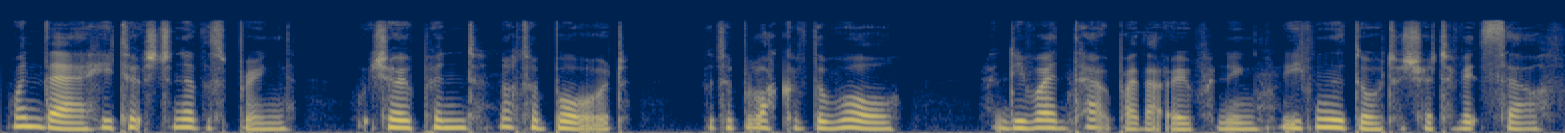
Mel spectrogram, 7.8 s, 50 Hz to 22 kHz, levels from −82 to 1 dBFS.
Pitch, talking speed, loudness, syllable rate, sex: 200 Hz, 240 wpm, -20 LUFS, 6.2 syllables/s, female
